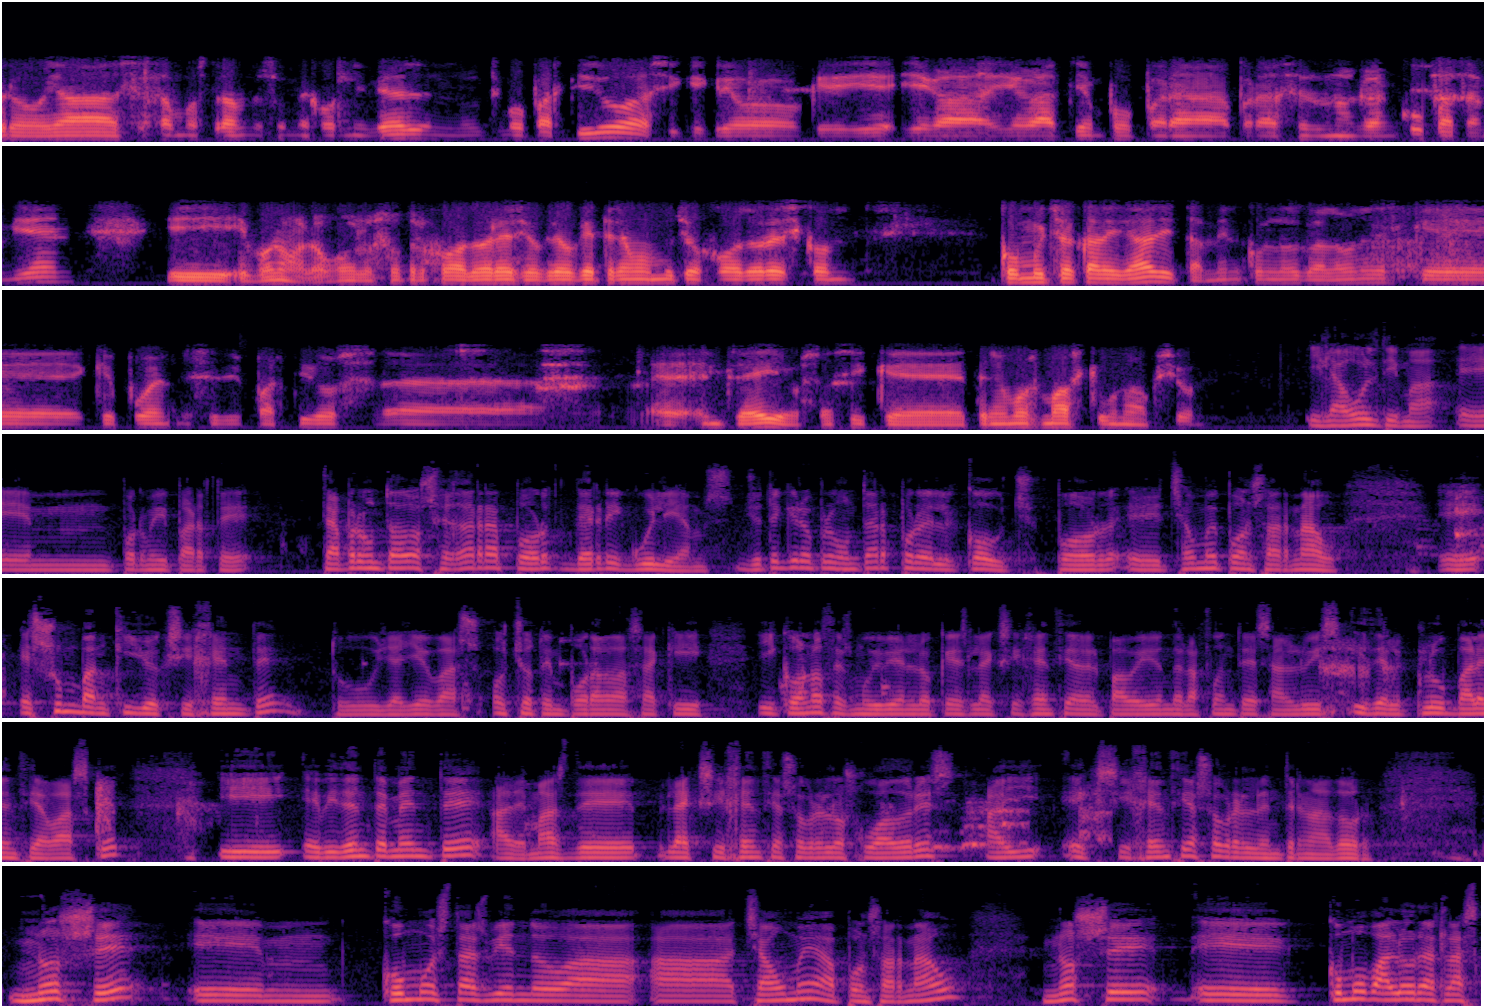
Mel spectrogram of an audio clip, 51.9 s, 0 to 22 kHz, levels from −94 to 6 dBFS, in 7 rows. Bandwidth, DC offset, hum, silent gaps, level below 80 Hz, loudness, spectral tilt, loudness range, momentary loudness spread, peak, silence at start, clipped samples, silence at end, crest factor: 9.6 kHz; under 0.1%; none; none; -64 dBFS; -31 LUFS; -6.5 dB/octave; 10 LU; 14 LU; -8 dBFS; 0 s; under 0.1%; 0 s; 24 dB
